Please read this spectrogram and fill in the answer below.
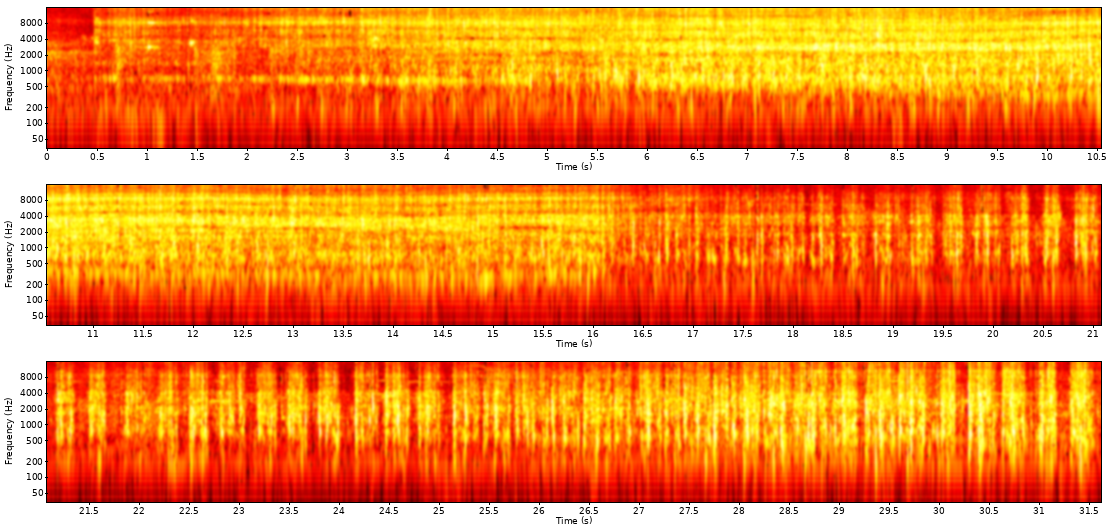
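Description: Water poured steadily from a plastic jug into a metal dog bowl. About halfway through, a dog starts lapping from the bowl, with quick repeated wet laps.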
